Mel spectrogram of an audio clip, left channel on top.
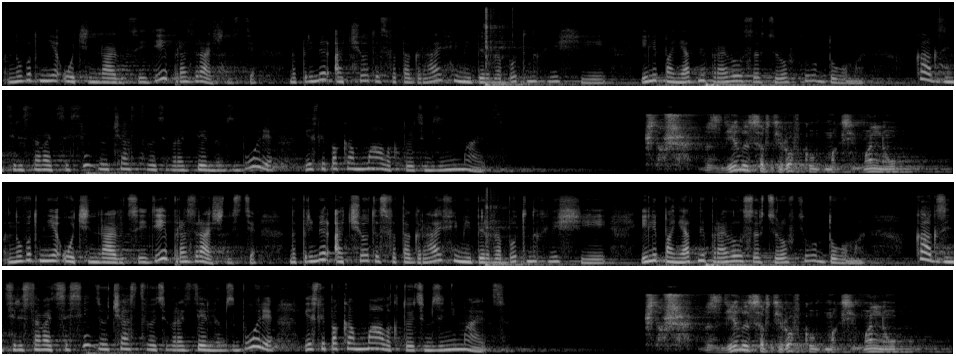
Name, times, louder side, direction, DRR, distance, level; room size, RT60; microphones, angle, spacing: voice 1, 0.0-14.5, right 4 dB, 75° right, 15 dB, 0.5 m, -33 dB
sound 1, 3.1-11.2, left 1 dB, 55° left, 2.2 m, -46 dB
voice 2, 15.9-18.5, right 1 dB, 10° right, 6 dB, 0.8 m, -33 dB
25.5 x 15.5 x 9.0 m, 2.6 s
head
